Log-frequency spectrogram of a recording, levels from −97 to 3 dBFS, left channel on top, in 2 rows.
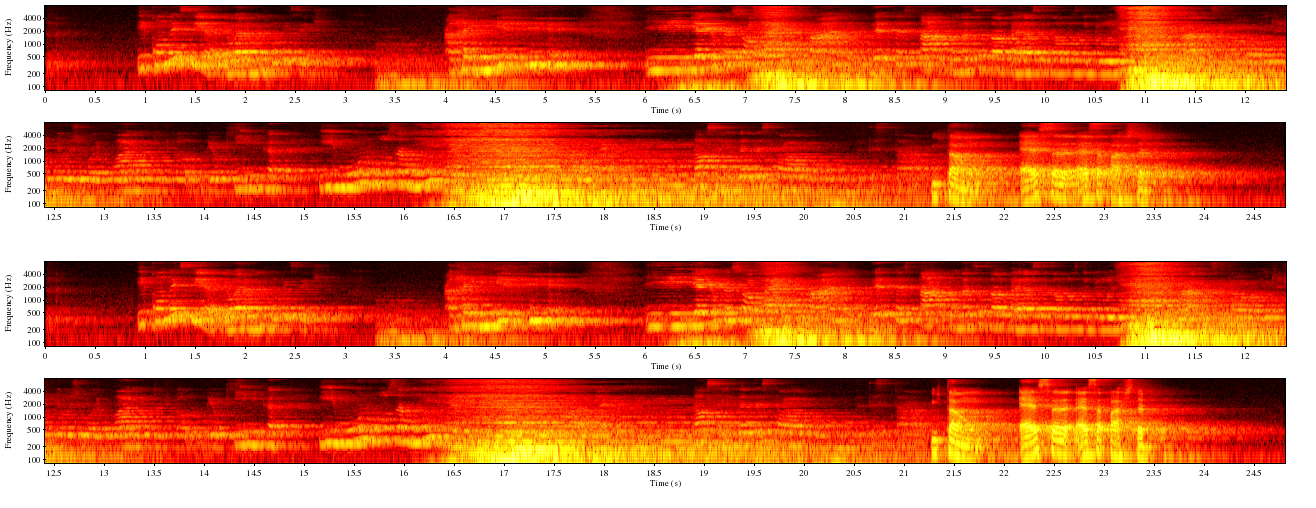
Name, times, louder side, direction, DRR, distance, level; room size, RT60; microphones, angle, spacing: voice 1, 0.9-2.8 4.0-18.2 18.8-21.8, equal, 5° right, -3 dB, 1.1 m, -35 dB
sound 1, 3.3-4.3 6.2-8.5 10.7-12.9 16.2-20.9, equal, 85° left, 1.3 m, -25 dB
voice 2, 21.3-21.8 22.2-23.5, right 4 dB, 55° right, 7 dB, 0.3 m, -22 dB
6.4 x 6.3 x 4.8 m, 2.2 s
head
